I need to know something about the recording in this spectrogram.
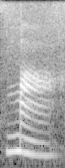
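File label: "maa4", Cantonese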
